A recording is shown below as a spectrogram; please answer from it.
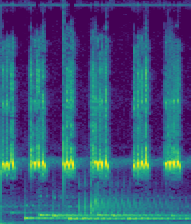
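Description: A person imitating a cricket's chirp, quick bursts of high trills repeated about six times in steady rhythm, with a faint tonal hum beneath, heard alone and close.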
